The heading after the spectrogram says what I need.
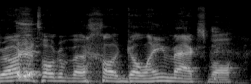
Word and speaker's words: Ghislaine: going to talk about galen maxwell is it galena or what did you say it's gallane you're saying it right it's spelled like jizzling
